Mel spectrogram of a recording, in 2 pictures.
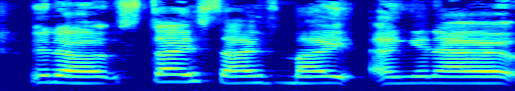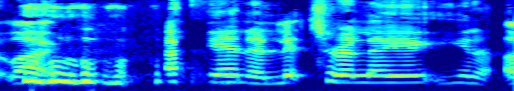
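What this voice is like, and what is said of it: Put-on British accent. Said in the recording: “I'm done with my British accent.”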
